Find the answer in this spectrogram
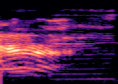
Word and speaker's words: Kara: My name is pronounced Kara, right? Kara like Sarah. Yeah. Yeah. I was like, you guys say are pronouncing it wrong. Kara.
